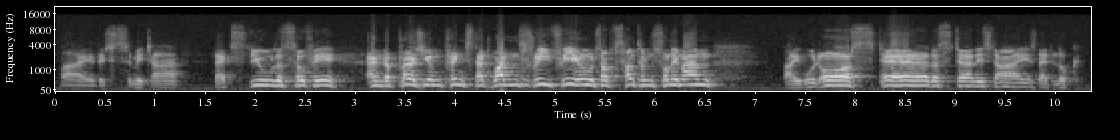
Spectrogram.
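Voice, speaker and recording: An actor playing a proud, ardent warrior prince, declaiming verse in a grandiose classical drama style. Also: male voice, high voice, measured pace, sharp tone, rough recording. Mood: boastful. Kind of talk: declamatory Shakespearean verse acting.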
